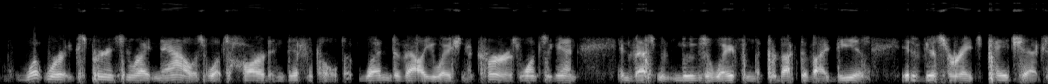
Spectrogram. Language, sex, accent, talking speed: English, male, American, 145 wpm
